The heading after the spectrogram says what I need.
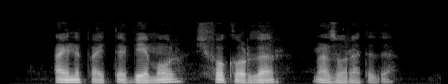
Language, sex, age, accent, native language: Uzbek, male, 18-24, Surxondaryo, Uzbek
